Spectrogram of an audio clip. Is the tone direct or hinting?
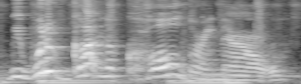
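direct. The tone is blunt and pointedly critical. Something has clearly gone wrong. "used in a direct way"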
